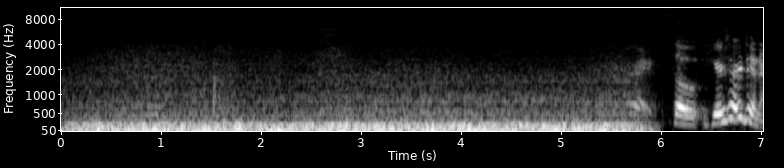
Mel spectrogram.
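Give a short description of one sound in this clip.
A car engine rumbles steadily from inside a moving car.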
